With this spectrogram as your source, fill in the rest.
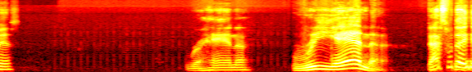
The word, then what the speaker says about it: Rihanna: They say, do you know what they say the correct pronunciation of her name is? Rihanna.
